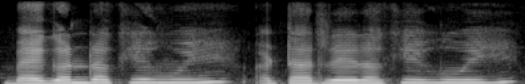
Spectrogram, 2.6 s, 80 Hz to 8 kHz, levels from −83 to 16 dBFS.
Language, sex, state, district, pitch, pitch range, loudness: Hindi, female, Madhya Pradesh, Bhopal, 270 Hz, 245-285 Hz, -13 LUFS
